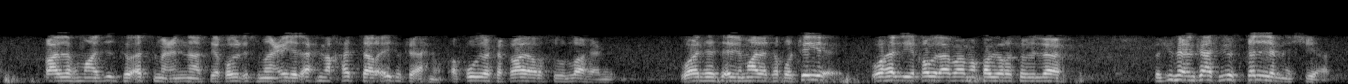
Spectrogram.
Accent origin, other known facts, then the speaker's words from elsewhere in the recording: Iraq; هذا طبعا البصرة من أغلى المحافظات عندنا بالعراق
